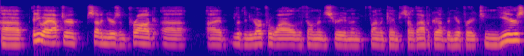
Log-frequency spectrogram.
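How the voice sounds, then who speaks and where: With an American accent, a man talks at a fairly quick pace in a medium pitch, showing ordinary pitch variation. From United States. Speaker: creativity coach and trainer. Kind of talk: workshop presentation. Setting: video call. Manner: hesitant, many fillers.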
